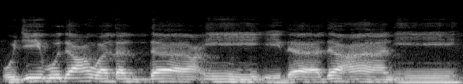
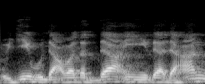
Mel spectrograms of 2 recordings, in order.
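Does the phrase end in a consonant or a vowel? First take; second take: vowel; consonant. First: The final word ends with an added ee vowel. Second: The final word ends on the consonant n. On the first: It follows the reading of particular reciters. "Dua-duanya dibaca dengan ada menetapkan ya-nya" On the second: It follows the common reading in most copies. "ya-nya dihilangkan"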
